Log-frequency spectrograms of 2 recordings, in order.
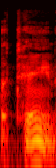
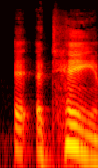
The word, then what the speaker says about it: Etain: And that character, that's Attain, I believe is how you pronounce her name. Is that correct? That's how I pronounce it. I've only read it, so. Yeah. Etain.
